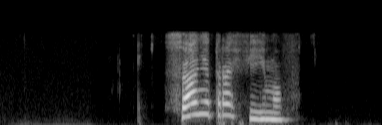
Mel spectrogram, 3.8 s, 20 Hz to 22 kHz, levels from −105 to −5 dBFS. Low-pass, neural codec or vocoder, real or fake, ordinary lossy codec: 7.2 kHz; none; real; Opus, 16 kbps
